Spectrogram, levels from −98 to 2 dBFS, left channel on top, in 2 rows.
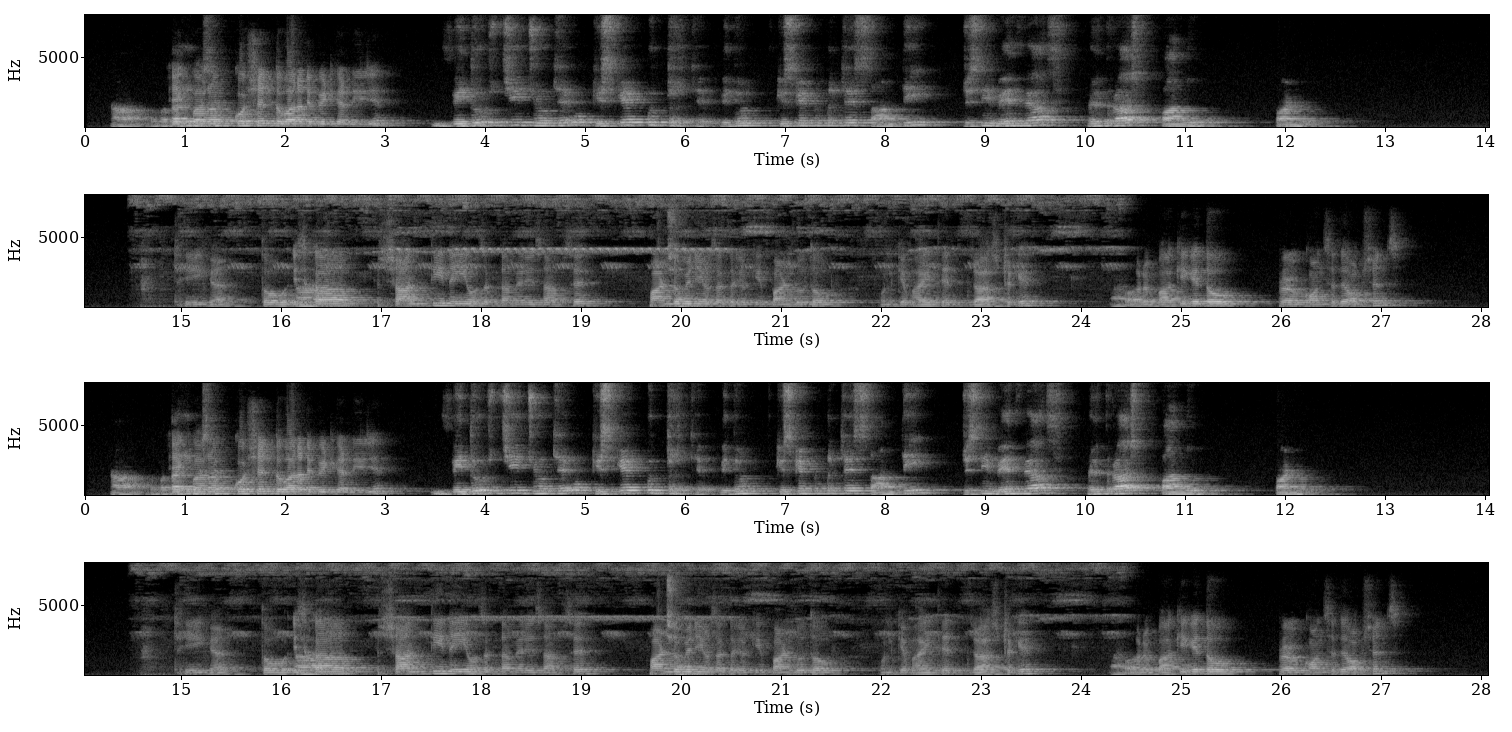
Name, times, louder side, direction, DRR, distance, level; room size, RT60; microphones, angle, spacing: voice 1, 0.2-1.7 3.5-8.4 8.8-9.8 10.0-10.5 10.8-11.2 11.9-12.2 16.1-16.4 19.9-20.1 24.3-24.5, right 1 dB, 85° right, -2 dB, 0.9 m, -30 dB
voice 2, 0.9-3.0 14.9-15.5 15.8-16.6 17.0-19.1 19.7-21.5 22.0-23.5 24.4-25.5 26.0-27.2, left 1 dB, ahead, 1 dB, 0.3 m, -32 dB
sound 1, 14.5-24.4, left 5 dB, 50° left, 0.6 m, -46 dB
2.9 x 2.7 x 3.1 m, 0.87 s
head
